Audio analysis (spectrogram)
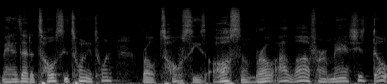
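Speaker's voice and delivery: hushed, furtive, secretive whisper. Retelling how supporters approach on the street: imitating people whispering.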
